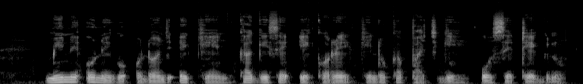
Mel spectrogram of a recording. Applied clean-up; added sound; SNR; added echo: neural mask model RNNoise.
